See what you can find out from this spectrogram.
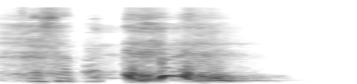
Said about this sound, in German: Achtung, ich huste einmal.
